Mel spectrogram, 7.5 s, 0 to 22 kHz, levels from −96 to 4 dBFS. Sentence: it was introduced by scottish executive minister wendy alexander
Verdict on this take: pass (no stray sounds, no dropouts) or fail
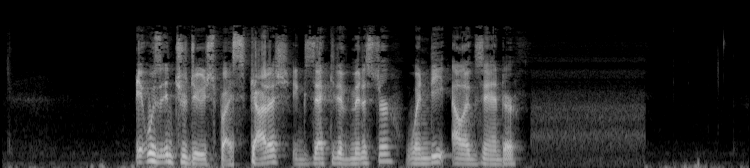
pass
